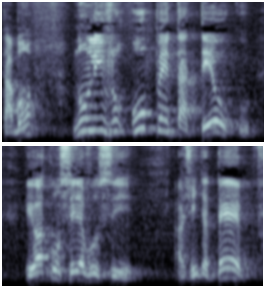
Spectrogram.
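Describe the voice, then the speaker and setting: Audible room echo surrounds a man who talks at a fairly slow pace with long, frequent pauses. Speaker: Bible teacher. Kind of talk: lecture.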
